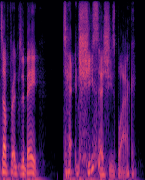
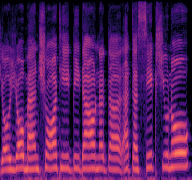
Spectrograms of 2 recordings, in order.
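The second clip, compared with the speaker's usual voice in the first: put-on Toronto accent; 10 semitones higher than usual. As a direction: put on a hammed-up Toronto slang voice. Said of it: "that's the Toronto accent".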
